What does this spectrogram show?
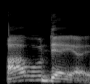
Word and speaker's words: Awudea: Awudea is her name, but I break it up into ah, like ah, woo, like woo, day, like day, and Awudea.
